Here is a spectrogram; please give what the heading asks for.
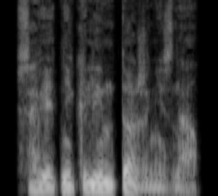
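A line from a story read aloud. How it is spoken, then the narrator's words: Quiet. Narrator (Russian): тихо сказал Раллик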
